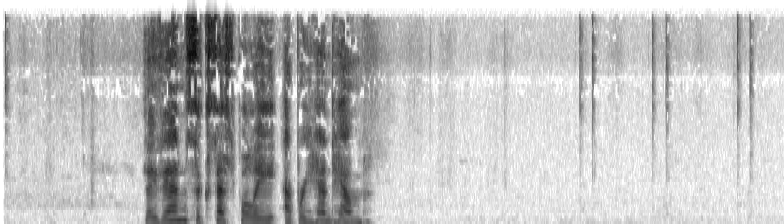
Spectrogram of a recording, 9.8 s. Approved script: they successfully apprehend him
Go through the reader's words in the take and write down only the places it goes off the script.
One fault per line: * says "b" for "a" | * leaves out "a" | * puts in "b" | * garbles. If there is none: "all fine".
* puts in "then"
